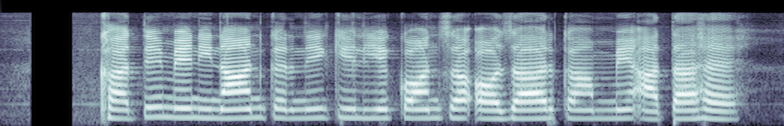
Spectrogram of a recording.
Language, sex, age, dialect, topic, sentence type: Hindi, female, 25-30, Marwari Dhudhari, agriculture, question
